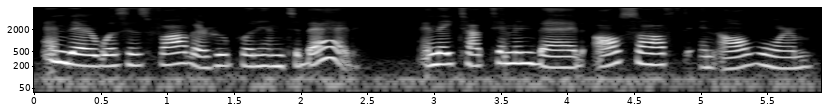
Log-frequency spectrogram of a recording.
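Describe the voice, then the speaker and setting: Slow-reading woman with a creaky voice. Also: medium pitch, fairly even intonation. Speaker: storybook reader. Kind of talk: read-aloud children's story narration.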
